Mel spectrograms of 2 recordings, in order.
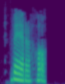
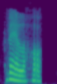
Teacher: It's that trilled R at the tip of the tongue.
